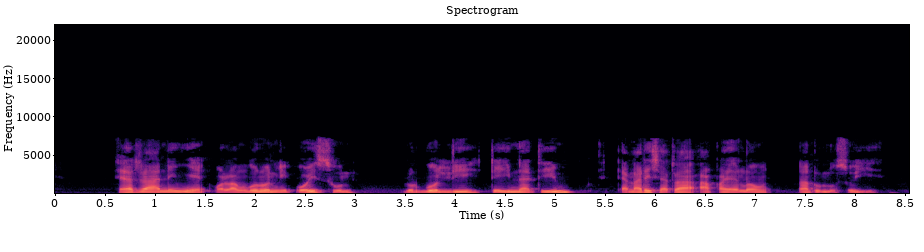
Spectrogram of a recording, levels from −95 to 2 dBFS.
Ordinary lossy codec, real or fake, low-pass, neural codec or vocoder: MP3, 48 kbps; fake; 7.2 kHz; codec, 16 kHz, 2 kbps, FunCodec, trained on LibriTTS, 25 frames a second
